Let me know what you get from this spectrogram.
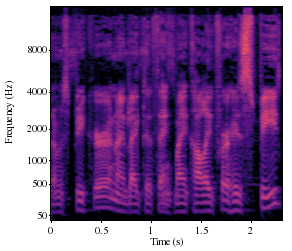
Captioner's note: speaking FRENCH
